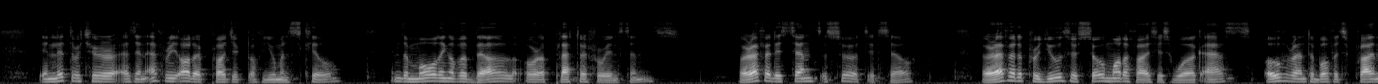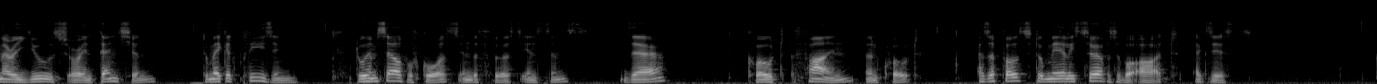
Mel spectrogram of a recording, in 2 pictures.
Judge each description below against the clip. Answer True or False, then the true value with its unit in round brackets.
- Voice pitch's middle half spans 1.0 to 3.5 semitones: False (4.7 semitones)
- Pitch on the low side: True (125 Hz)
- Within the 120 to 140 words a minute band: True (135 wpm)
